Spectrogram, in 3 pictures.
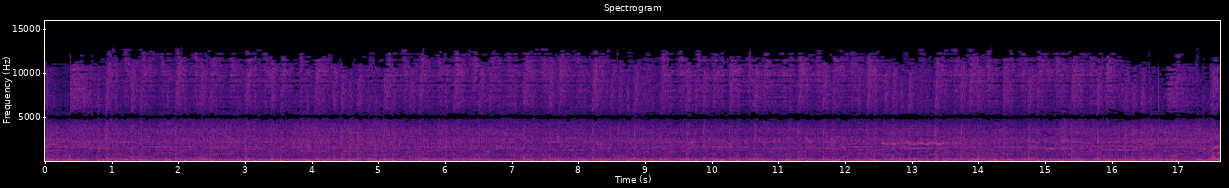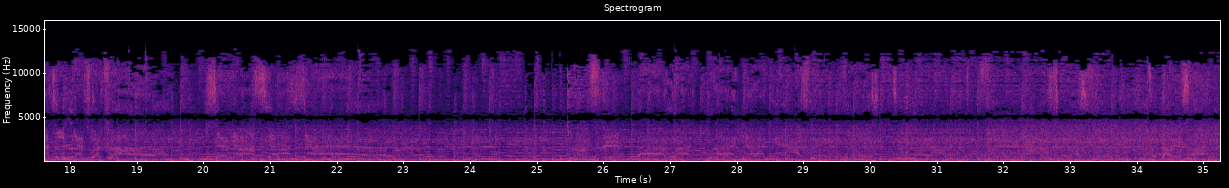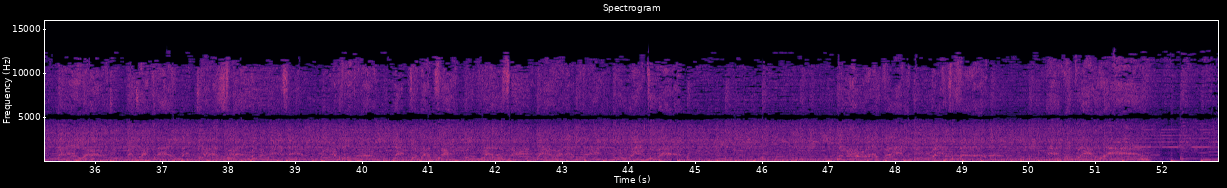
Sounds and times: Music: 0:00.0 - 0:52.8.

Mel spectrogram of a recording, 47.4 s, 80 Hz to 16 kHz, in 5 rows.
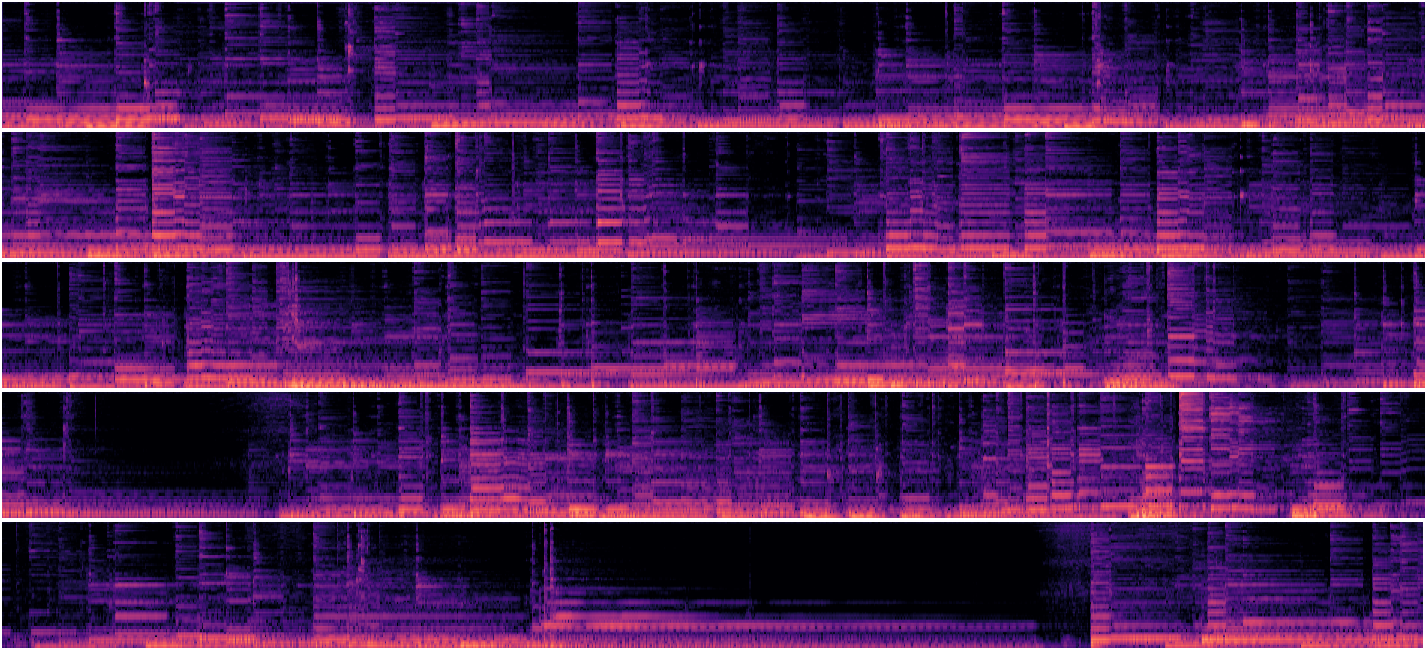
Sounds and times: Acoustic guitar: 0:00.0 - 0:47.4
Strum: 0:00.0 - 0:47.4.

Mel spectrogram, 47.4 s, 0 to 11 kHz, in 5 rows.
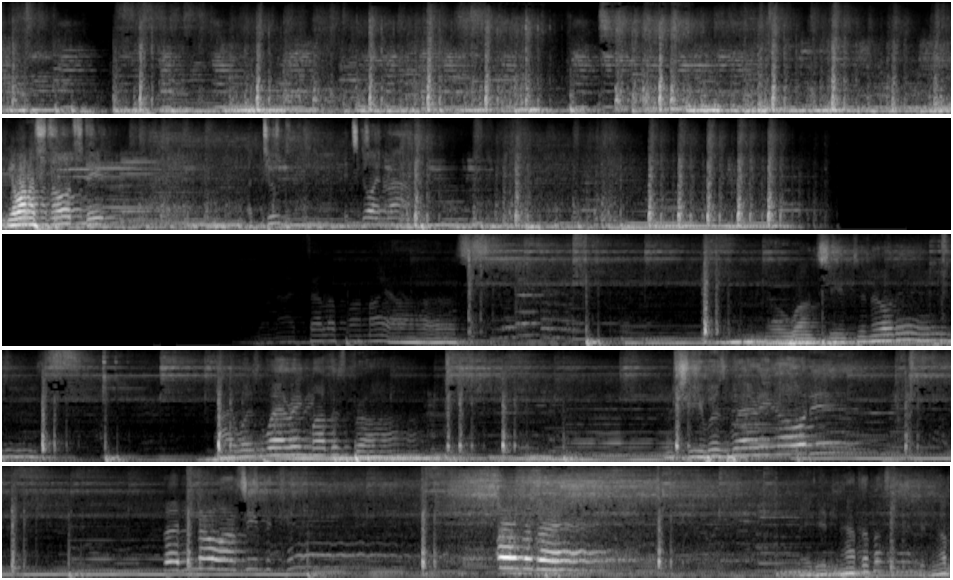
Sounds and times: Vocal music: 0:00.0 - 0:14.4, 0:26.2 - 0:29.3, 0:30.5 - 0:38.1, 0:39.6 - 0:47.4.

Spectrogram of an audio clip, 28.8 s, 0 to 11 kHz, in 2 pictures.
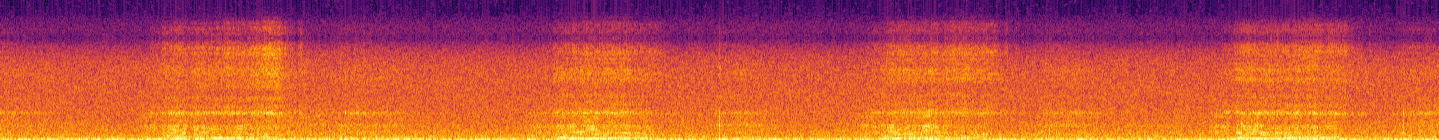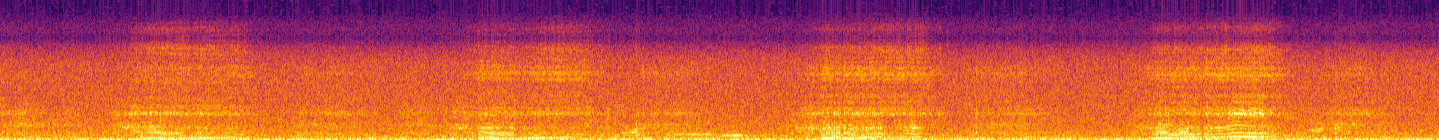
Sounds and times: Inside, small room: 0:00.0 - 0:28.7
Snort: 0:01.6 - 0:02.9, 0:12.3 - 0:13.6, 0:22.4 - 0:23.8, 0:25.8 - 0:27.2.

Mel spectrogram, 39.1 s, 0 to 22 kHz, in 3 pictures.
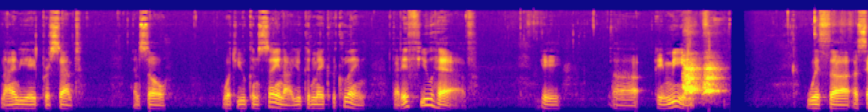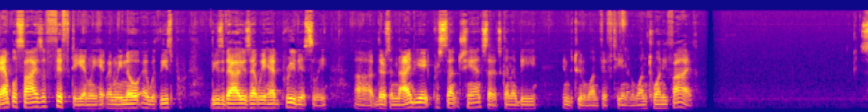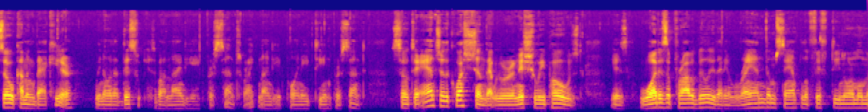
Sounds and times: Bow-wow: 0:10.2 - 0:11.0.

